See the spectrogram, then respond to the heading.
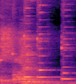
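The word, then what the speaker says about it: sign: और साइन, इसमें G साइलेंट है साइन में, साइन माने चिन्ह।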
